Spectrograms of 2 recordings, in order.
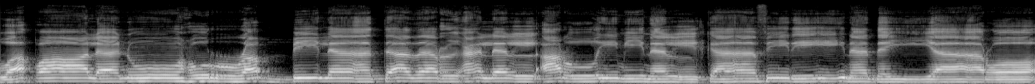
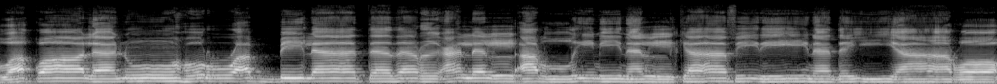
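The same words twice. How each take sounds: The two takes are said the same way.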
